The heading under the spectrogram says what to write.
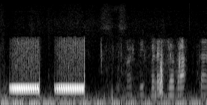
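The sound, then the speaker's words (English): Two long, steady ringback tones from a phone line on an outgoing call to a person chosen at random, each about half a second with a short gap between, then a voice answers and speech begins. “This is where I phone up somebody purely at random, dupe them into believing it's the census survey.”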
